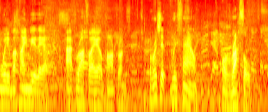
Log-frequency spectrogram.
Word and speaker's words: Raphael: How do you pronounce it? Absolutely. I'm is it very Raphael? Happy to. It's Raphael. It is Raphael.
